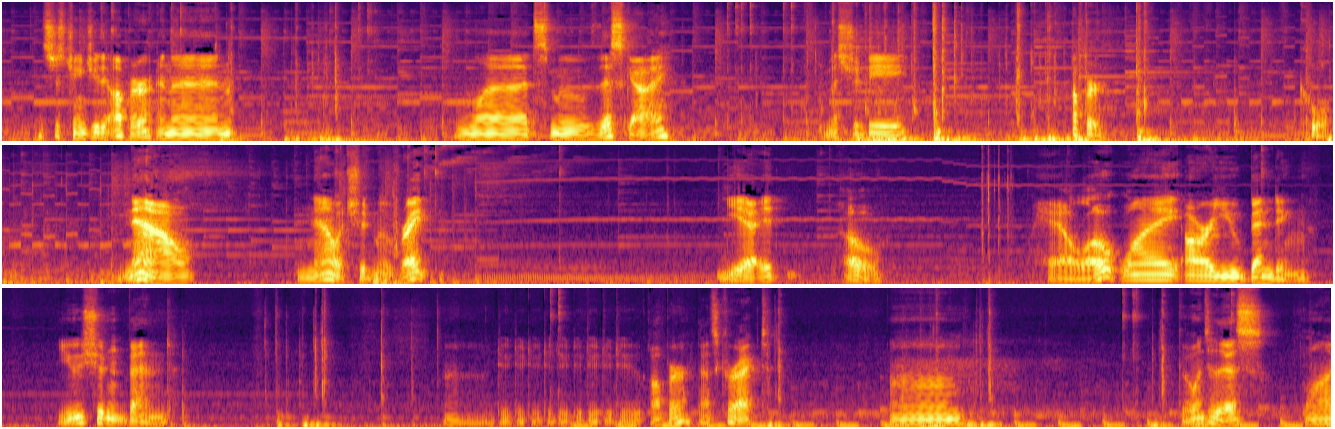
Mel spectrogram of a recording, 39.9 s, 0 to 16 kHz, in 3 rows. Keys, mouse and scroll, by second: 1.1 right click, 1.8 right click, 2.2 Tab, 3.0 Tab, 3.7 right click, 5.4 click, 6.1 click, 7.3 click, 7.4-11.9 drag, 8.7 BackSpace, 9.0 BackSpace, 10.5 p, 16.7 right click, 17.1 ctrl+Tab, 17.7 right click, 18.9-26.0 drag, 29.7 ctrl+z, 32.1 click, 34.3 Tab, 35.9 Tab, 36.4 Tab, 37.9 right click, 38.1 Tab, 39.0 right click.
